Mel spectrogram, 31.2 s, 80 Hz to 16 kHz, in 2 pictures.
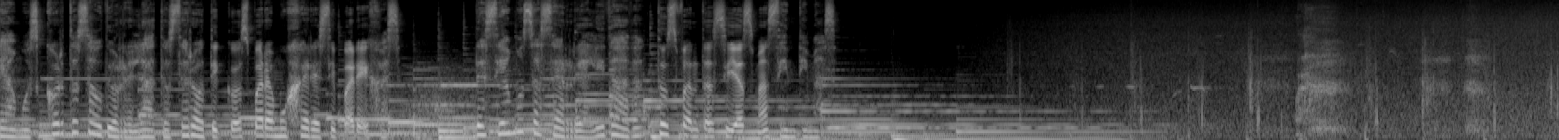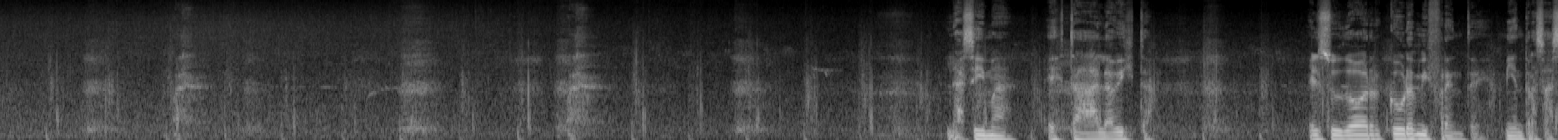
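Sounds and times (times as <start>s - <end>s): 
speech: 0.0s - 8.4s, 25.2s - 27.2s, 28.7s - 31.1s
brief musical tone: 4.0s - 11.9s
hesitant footsteps on rough gravelly mountain trail: 10.0s - 30.9s.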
